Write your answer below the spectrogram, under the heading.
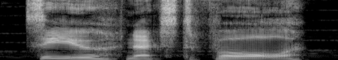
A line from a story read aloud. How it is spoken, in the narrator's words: said through gritted teeth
